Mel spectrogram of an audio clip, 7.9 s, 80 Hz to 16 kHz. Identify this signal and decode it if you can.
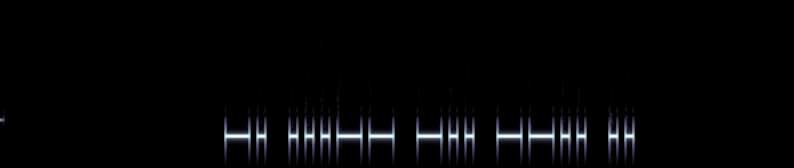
Morse code, heard as a keyed tone, about 16 wpm, 700 Hz. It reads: N3DZI
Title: USA Call Signs - 5 Characters - Repeated 2x - 15wpm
